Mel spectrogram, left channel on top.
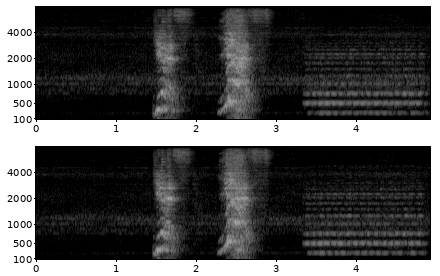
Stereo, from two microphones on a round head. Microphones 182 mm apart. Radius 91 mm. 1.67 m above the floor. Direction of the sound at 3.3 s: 60° right (ahead or behind).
